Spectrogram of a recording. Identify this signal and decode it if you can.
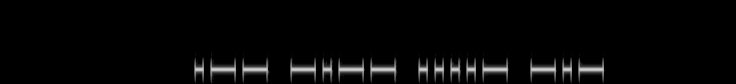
Morse code, heard as a keyed tone, about 15 wpm, 700 Hz. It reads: WY4K
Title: USA Call Signs - 4 Characters - Repeated 2x - 15wpm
